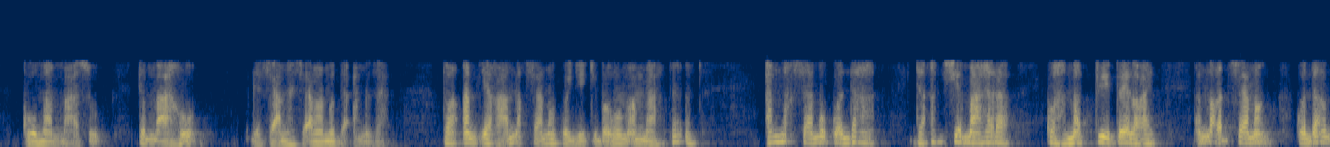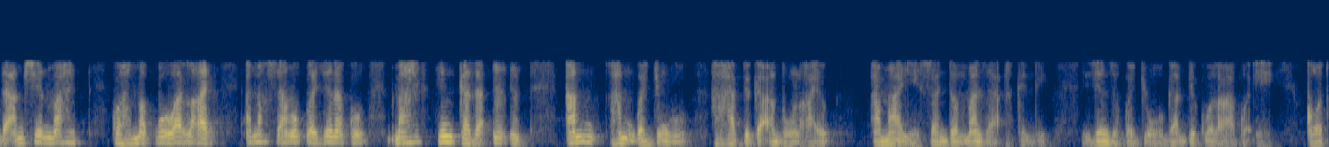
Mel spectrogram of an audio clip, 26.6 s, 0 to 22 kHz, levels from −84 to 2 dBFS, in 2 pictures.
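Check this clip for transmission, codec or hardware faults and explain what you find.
One codec fault runs through the whole speech clip. G.729 codec damage: speech is rebuilt from a vocal-tract filter and sparse pulses, so it sounds rough and synthetic, consistent with 8 kbit/s. Plain band-limiting would only dull it.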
